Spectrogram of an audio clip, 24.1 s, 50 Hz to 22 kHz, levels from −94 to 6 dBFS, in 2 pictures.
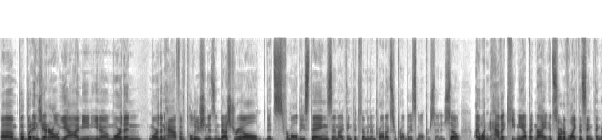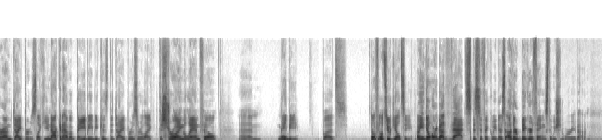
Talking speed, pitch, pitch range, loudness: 230 wpm, 125 Hz, 110-150 Hz, -22 LUFS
